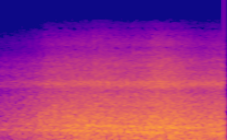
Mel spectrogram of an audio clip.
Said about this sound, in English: A morning train pulls into Begovaya Station in the Moscow underground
